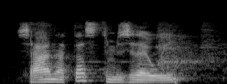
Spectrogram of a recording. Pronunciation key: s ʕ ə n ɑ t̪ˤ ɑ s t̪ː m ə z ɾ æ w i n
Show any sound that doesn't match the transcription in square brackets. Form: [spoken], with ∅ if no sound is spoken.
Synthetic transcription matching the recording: s ʕ [a] n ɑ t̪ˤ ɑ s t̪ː m ə z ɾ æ w i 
